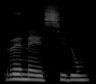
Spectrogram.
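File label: "renèssidu", Sardinian, female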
